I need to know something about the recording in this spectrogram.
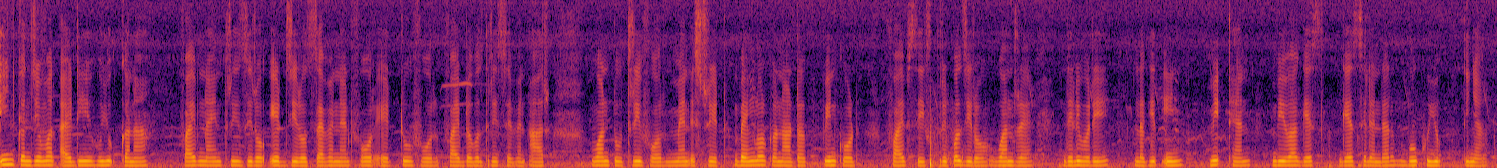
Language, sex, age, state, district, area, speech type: Santali, female, 18-30, Jharkhand, Bokaro, rural, read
